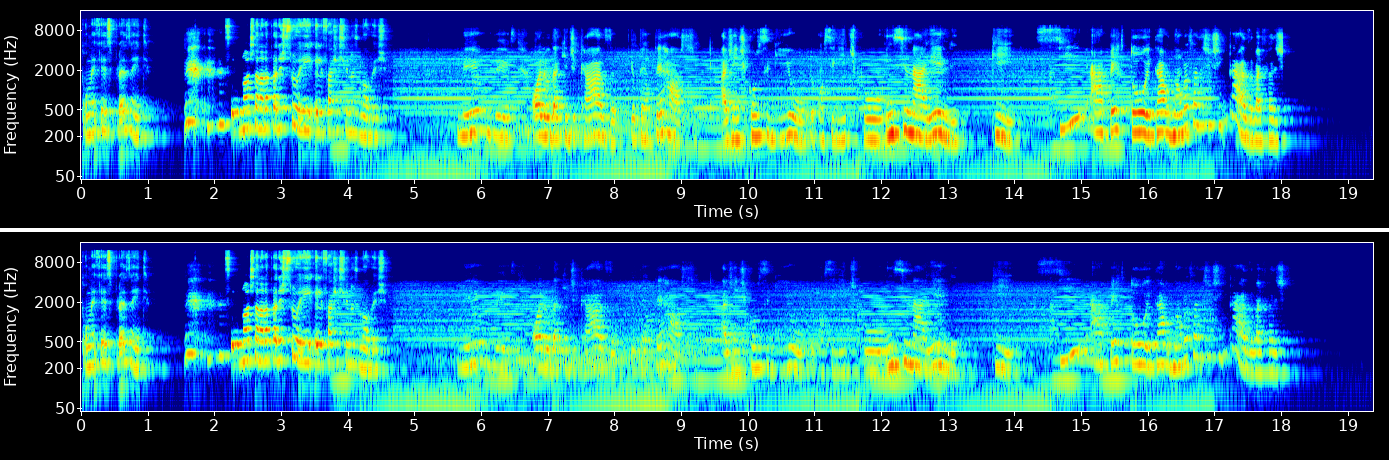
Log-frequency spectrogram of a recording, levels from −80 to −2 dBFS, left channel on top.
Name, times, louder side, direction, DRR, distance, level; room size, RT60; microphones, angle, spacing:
voice 1, 0.0-1.0 2.2-4.6, right 1 dB, ahead, 0.4 m, -25 dB
voice 2, 1.5-2.2 5.6-9.3 9.6-13.2 13.7-14.1 14.5-18.0, left 7 dB, 70° left, 0.4 m, -27 dB
sound 1, 3.7-17.0, left 2 dB, 50° left, 1.8 m, -39 dB
sound 2, 4.9-11.5, left 1 dB, 30° left, 1.1 m, -43 dB
5.9 x 4.5 x 6.4 m
head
